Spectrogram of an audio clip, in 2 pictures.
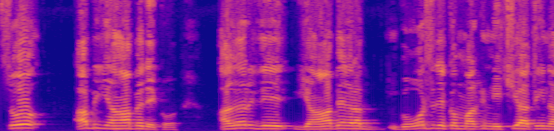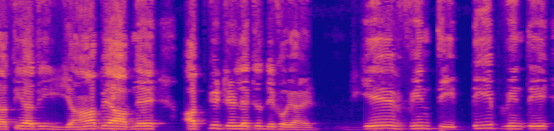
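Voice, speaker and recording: A man with a somewhat higher voice than most, sounding a little hoarse after a long day of talking. He explains charts in a loose, conversational way and keeps checking in with the listener. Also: darkish tone. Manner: chatty, repeats checks like "okay ji" and "look". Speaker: trading instructor. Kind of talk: casual screen-walkthrough lesson.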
